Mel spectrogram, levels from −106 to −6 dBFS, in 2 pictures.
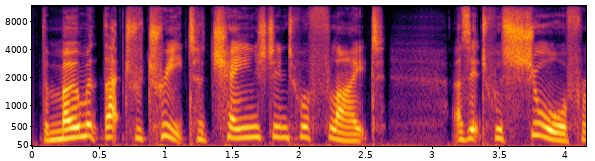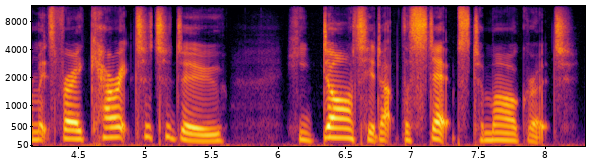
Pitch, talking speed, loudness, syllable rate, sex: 205 Hz, 190 wpm, -19 LUFS, 3.6 syllables/s, female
